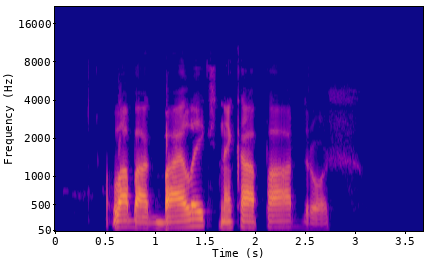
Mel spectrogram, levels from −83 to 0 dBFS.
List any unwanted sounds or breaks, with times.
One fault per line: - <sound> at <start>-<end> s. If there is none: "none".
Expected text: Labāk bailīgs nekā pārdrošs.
none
